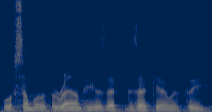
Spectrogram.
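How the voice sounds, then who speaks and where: Deep, fast Australian man interviewing. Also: fairly even intonation, a little mellow. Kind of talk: conversational celebrity interview. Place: living room in a house.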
